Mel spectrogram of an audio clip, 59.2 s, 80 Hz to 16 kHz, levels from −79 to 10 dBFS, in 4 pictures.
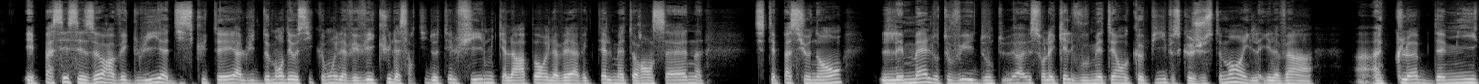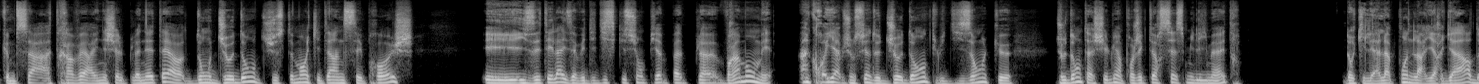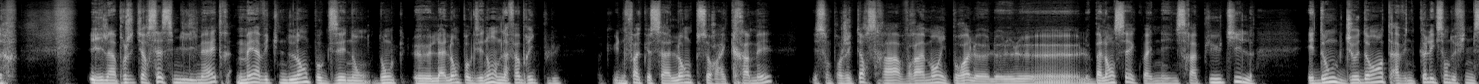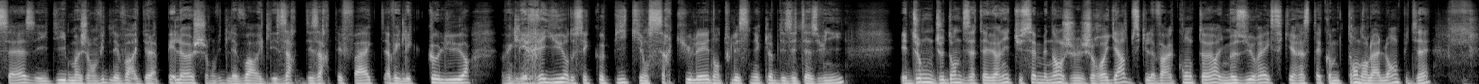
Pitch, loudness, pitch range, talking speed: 130 Hz, -12 LUFS, 120-145 Hz, 240 wpm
